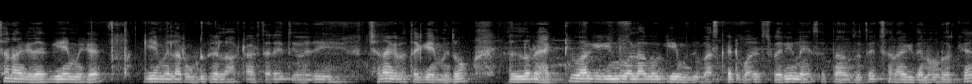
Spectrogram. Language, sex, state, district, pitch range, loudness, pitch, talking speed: Kannada, male, Karnataka, Gulbarga, 115-125 Hz, -19 LUFS, 120 Hz, 180 wpm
